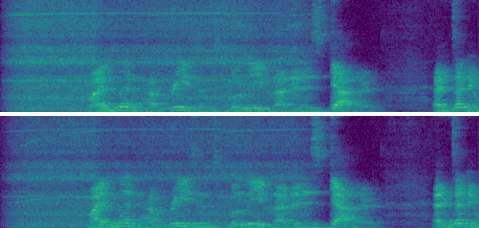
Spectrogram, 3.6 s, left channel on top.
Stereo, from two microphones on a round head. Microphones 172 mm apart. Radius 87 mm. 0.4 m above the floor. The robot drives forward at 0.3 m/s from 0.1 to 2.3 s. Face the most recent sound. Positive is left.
turn(degrees=-25)  # may be behind; listen again after turning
